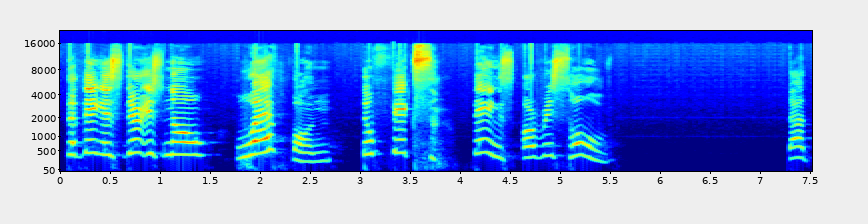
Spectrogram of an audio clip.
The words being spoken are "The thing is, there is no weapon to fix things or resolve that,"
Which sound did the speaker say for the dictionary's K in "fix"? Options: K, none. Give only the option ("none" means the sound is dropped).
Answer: K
